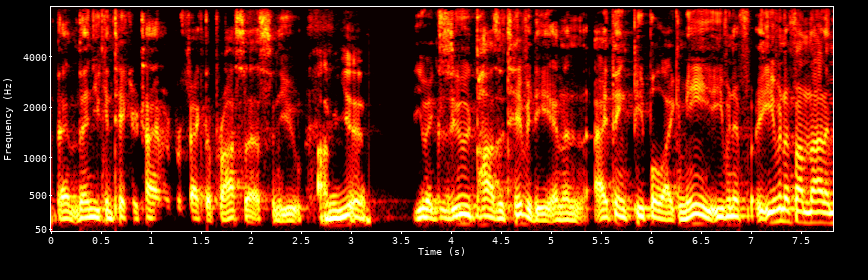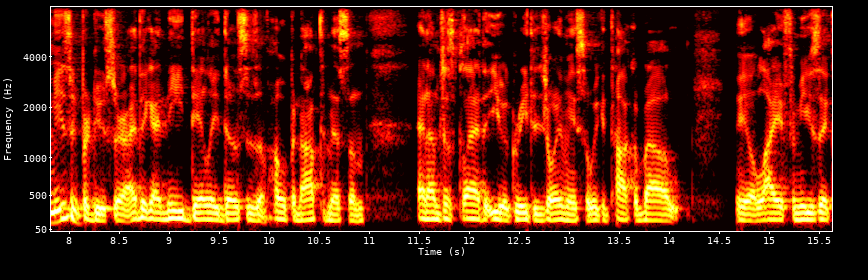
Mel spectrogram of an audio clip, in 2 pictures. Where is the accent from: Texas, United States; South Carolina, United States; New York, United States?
Texas, United States; Killeen; Yeah, we grew up in the Killeen Temple area in Texas.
